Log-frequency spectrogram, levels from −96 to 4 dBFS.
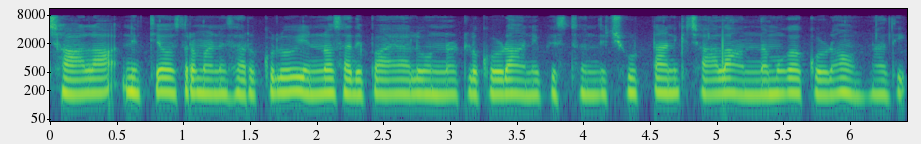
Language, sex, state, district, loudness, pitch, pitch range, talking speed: Telugu, female, Andhra Pradesh, Krishna, -17 LUFS, 175 Hz, 170-185 Hz, 120 wpm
